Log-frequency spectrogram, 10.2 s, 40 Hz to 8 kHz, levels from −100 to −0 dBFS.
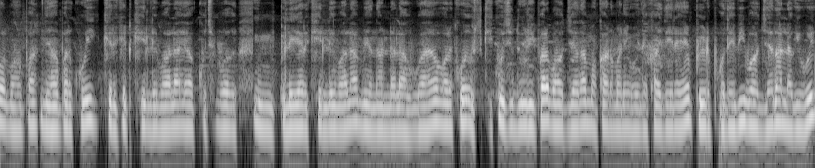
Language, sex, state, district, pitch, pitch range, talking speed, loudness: Hindi, male, Chhattisgarh, Korba, 150 Hz, 140-155 Hz, 245 wpm, -23 LUFS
